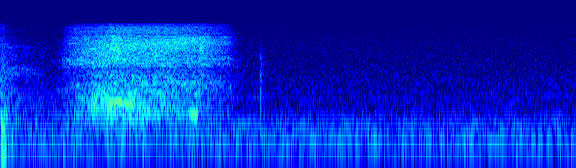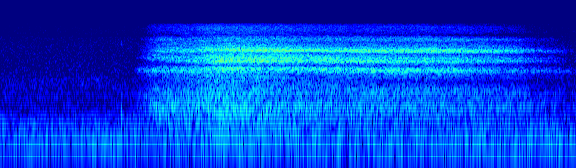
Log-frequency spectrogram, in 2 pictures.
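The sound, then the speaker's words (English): Deep, forceful breathing in the Wim Hof style, the first round: a loud rush of air lasting under two seconds, a quiet pause of about five seconds, then a longer, hissing breath with a rougher edge. “So I'll do the breathing the first round, then I'll say it.”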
